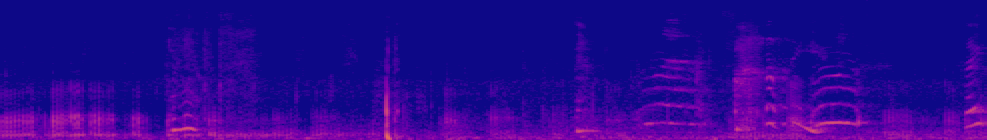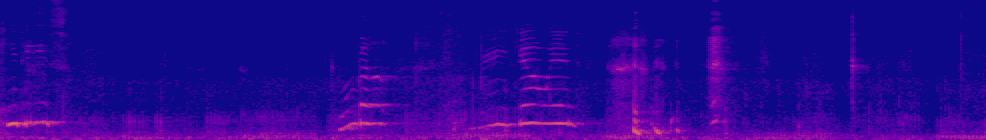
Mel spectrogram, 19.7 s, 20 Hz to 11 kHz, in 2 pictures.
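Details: Two F2 Savannah cats, happy to see their returning owner: one meows in bursts of rising and falling calls while the other purrs low and steadily, as the owner talks softly to them.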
